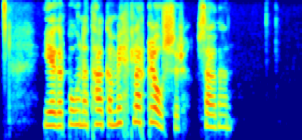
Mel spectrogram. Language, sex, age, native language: Icelandic, female, 40-49, Icelandic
